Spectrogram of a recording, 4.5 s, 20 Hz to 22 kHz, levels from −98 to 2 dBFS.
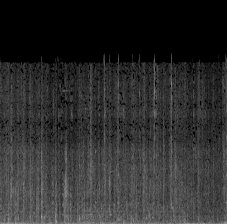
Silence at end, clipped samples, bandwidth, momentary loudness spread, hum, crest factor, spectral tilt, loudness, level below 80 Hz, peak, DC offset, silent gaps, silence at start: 0 s; under 0.1%; 16.5 kHz; 5 LU; none; 20 dB; -3 dB/octave; -45 LUFS; -44 dBFS; -22 dBFS; under 0.1%; none; 0 s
